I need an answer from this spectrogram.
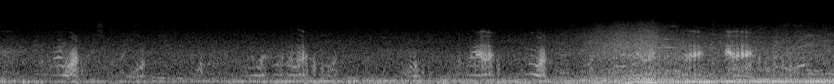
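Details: Croaking frogs in a pond: short clipped calls spaced at irregular intervals, louder bursts near the end as broad noise rises, over a low hum.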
